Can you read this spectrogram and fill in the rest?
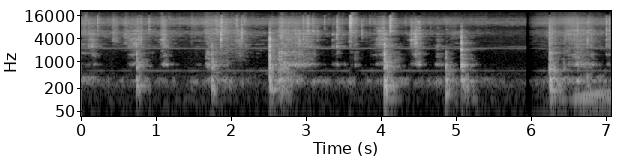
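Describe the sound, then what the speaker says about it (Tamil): Utensil scraping and tapping in a pan while salted lemon vermicelli (semiya) is stirred, in irregular close clattering bursts with short pauses and no talking. "உப்பு போட்டு கலந்த அந்த சேமியாவை கலந்துடலாங்க."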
